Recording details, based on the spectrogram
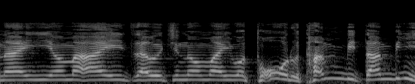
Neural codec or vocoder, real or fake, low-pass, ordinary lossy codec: none; real; 7.2 kHz; none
